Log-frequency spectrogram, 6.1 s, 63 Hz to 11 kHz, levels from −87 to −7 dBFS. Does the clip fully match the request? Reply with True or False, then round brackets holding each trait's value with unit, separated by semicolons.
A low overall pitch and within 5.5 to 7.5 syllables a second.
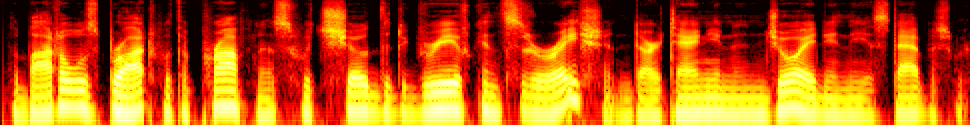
False (105 Hz; 5.3 syllables/s)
